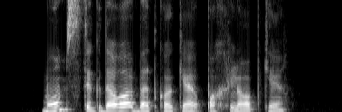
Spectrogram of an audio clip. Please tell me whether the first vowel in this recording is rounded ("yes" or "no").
yes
